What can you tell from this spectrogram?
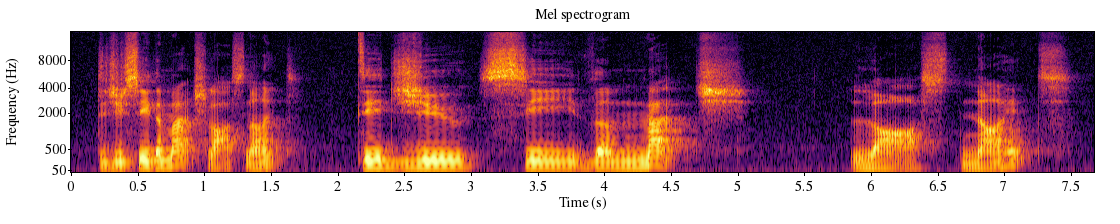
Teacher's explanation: usually in a yes/no question, we'll finish by taking the tone up. But also something else interesting that's happening is I'm not saying did you, I'm saying did you.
